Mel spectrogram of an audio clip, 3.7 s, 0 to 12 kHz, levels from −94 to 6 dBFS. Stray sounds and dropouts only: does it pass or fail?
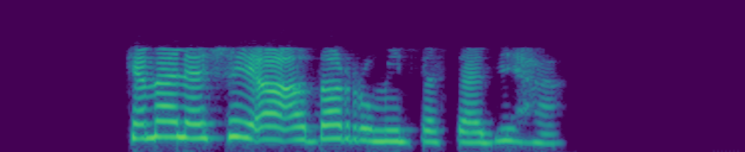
pass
